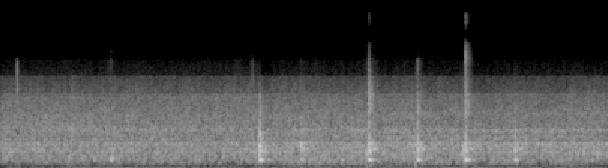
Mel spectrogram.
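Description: Two cats wrestling on a wooden floor: a series of short, irregular knocks and thumps, mostly in the second half, over a steady background hiss.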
